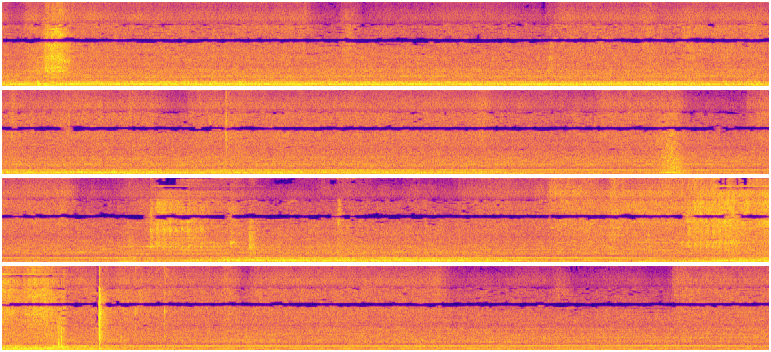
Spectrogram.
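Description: Potter's wheel running with a steady low rumble and a faint motor hum, swelling louder twice in the second half, with a couple of sharp clicks.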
